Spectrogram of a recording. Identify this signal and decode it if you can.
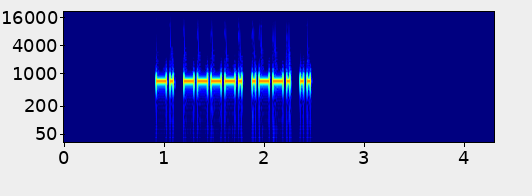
Morse code, heard as a keyed tone, about 36 wpm, 700 Hz. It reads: N9PI
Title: USA Call Signs - 4 Characters - 35wpm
